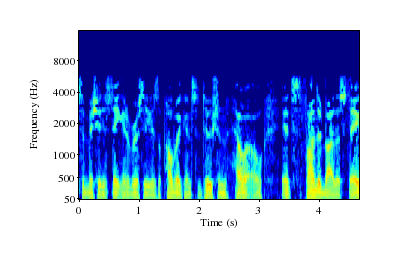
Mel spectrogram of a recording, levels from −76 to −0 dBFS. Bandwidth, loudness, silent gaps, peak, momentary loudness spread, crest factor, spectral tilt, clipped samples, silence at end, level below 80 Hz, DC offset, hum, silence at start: 5.8 kHz; -30 LUFS; none; -10 dBFS; 8 LU; 20 dB; -10.5 dB/octave; under 0.1%; 0 s; -46 dBFS; under 0.1%; none; 0 s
